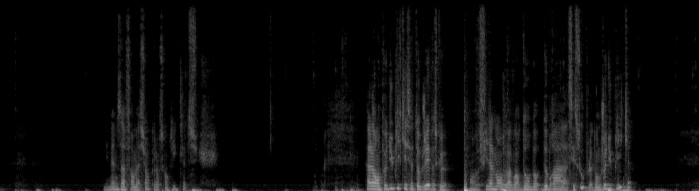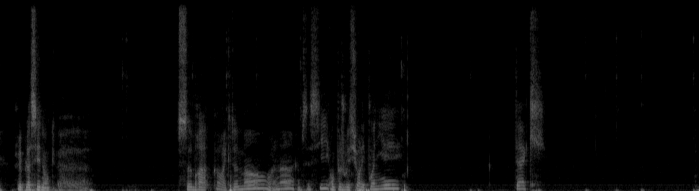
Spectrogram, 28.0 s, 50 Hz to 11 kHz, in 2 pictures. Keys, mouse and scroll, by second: 1.7 click, 3.7 click, 5.7-7.1 drag, 7.1 F1, 7.5 click, 8.6 click, 10.1 Delete, 11.2 click, 12.4 ctrl+d, 12.8 ctrl+click, 13.9 click, 14.7 F2, 16.4 click, 17.9 click, 19.1-20.2 drag, 20.9-22.3 drag, 23.4-24.9 drag, 25.7 click, 26.9-27.9 drag.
